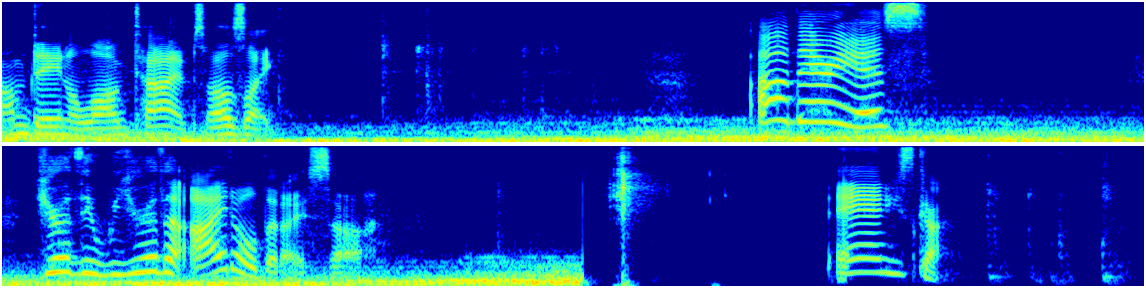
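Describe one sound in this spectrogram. A young woman speaks with animation through a microphone, close by.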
